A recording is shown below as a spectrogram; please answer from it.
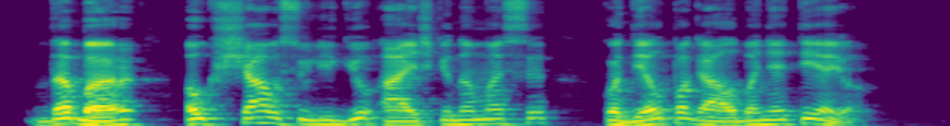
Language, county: Lithuanian, Alytus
